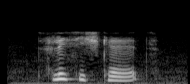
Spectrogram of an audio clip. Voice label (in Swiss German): "flessigkeit", Bas Rhin; fluidité; vin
